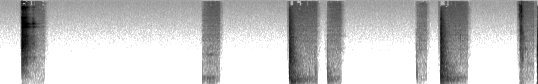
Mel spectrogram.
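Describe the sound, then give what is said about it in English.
Cups filled for a round of shots clink together in a toast, several sharp knocks spaced out over a few seconds with quiet gaps between them. No one speaks. “Fill your cups up. Here we go. Cheers, bitches.”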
